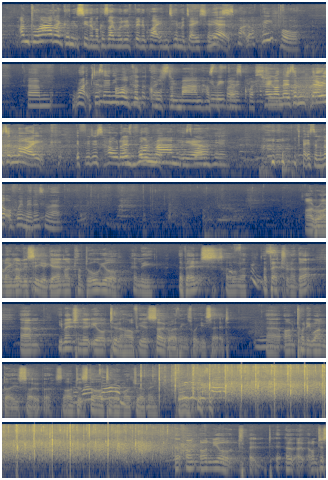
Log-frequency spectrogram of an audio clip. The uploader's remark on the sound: With a live audience at Henley Literary Festival.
